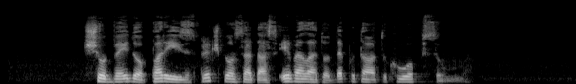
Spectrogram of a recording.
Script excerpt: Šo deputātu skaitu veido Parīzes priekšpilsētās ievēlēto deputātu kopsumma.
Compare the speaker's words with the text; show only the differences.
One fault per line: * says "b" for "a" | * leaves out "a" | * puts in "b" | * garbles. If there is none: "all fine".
* leaves out "deputātu skaitu"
